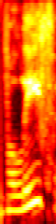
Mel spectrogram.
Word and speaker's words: Vliet: And Scott D'Amore was on Chris Van Vliet. I don't know how to pronounce his last Van name. Vliet. Van Van Vliet, Vliet. like Yeah. Greta Van Fleet, but Chris Van Vliet.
